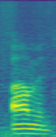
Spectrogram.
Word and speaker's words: almond: Almond. Almonds. Well done. I thought the silent L might have thrown them, but apparently they're not quite grooving on that depth of the thing at the moment.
